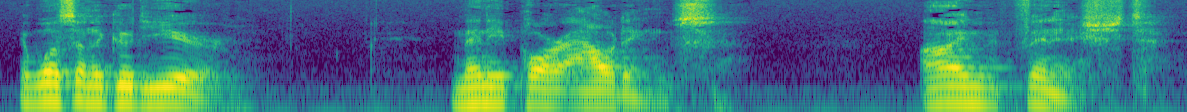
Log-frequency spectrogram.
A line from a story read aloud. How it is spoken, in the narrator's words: sadly tells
